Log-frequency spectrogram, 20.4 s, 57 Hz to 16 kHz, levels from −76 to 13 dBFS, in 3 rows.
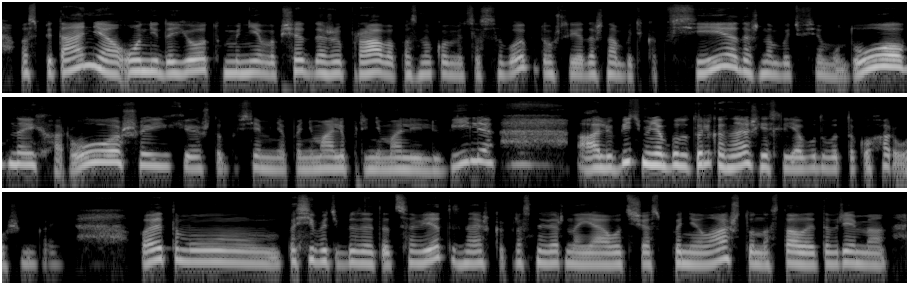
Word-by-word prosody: воспитания, 220 Hz, +5 st, +2 dB
он 220 Hz, +2 st, +4 dB
не 215 Hz, -1 st, +4 dB
дает 215 Hz, +4 st, +2 dB
мне 200 Hz, 0 st, +1 dB
вообще 195 Hz, +4 st, -1 dB
даже 195 Hz, -1 st, -1 dB
права 195 Hz, 0 st, +3 dB
познакомиться 185 Hz, 0 st, -7 dB
с -, -, -14 dB
собой. 210 Hz, +8 st, -2 dB
Потому 195 Hz, -8 st, -7 dB
что -, -, -12 dB
я -, -, -2 dB
должна 185 Hz, 0 st, -4 dB
быть 165 Hz, -2 st, -11 dB
как 185 Hz, -, -22 dB
все, 270 Hz, +9 st, 0 dB
должна 195 Hz, -3 st, -2 dB
быть 175 Hz, -1 st, -8 dB
всем 90 Hz, -2 st, -10 dB
удобной, 250 Hz, -, +5 dB
хорошей, 235 Hz, -3 st, +1 dB, 0.2 s
чтобы 190 Hz, -, -12 dB
все 205 Hz, +2 st, -7 dB
меня 185 Hz, 0 st, -5 dB
понимали, 195 Hz, +2 st, -2 dB, 0.2 s
принимали 185 Hz, 0 st, -2 dB
и 180 Hz, -1 st, -4 dB
любили, 270 Hz, -, -1 dB, 0.6 s
а 185 Hz, +2 st, +2 dB
любить 275 Hz, +9 st, +2 dB
меня 245 Hz, -2 st, +9 dB
будут 225 Hz, -2 st, +2 dB
только, 245 Hz, -2 st, +3 dB
знаешь, 230 Hz, +4 st, +3 dB
если 205 Hz, -2 st, -2 dB
я 190 Hz, -1 st, 0 dB
буду 195 Hz, 0 st, -6 dB
вот 190 Hz, 0 st, -6 dB
такой 185 Hz, -, -8 dB
хорошенькой. 190 Hz, -2 st, -9 dB, 0.6 s
Поэтому 215 Hz, -3 st, 0 dB
спасибо 220 Hz, +1 st, -2 dB
тебе 205 Hz, +1 st, -4 dB
за 200 Hz, -, 0 dB
этот 190 Hz, -1 st, -3 dB
совет. 215 Hz, +7 st, 0 dB
Ты 225 Hz, -, -10 dB
знаешь, 200 Hz, 0 st, -4 dB
как -, -, -17 dB
раз, 205 Hz, +1 st, -10 dB
наверно, 200 Hz, -1 st, -2 dB
я 185 Hz, 0 st, -1 dB
вот 185 Hz, +1 st, -3 dB
щас 190 Hz, -1 st, -5 dB
поняла, 195 Hz, +5 st, 0 dB
что 195 Hz, -, -5 dB
настало 185 Hz, +1 st, 0 dB
это 180 Hz, +1 st, -2 dB
время, 190 Hz, -2 st, -2 dB
200 Hz, 180 wpm, -21 LUFS, 190-225 Hz, 0.6 s, меня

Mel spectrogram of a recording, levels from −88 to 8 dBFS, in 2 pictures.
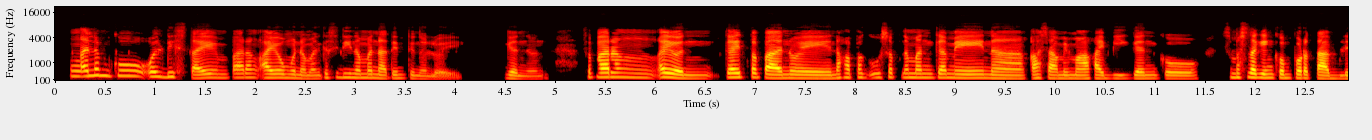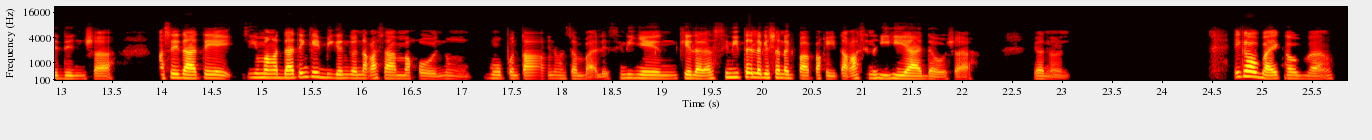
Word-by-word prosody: "Ang 275 Hz, -1 st, -3 dB
alam 310 Hz, +3 st, +1 dB
ko, 295 Hz, -3 st, -3 dB
all 255 Hz, -1 st, 0 dB
this 245 Hz, +1 st, -7 dB
time, 195 Hz, +2 st, -2 dB
parang 210 Hz, +1 st, -4 dB
ayaw 200 Hz, 0 st, 0 dB
mo 190 Hz, -2 st, -6 dB
naman, 160 Hz, 0 st, -7 dB
kasi, 205 Hz, +3 st, -12 dB
'di 215 Hz, -1 st, -6 dB
naman 195 Hz, -2 st, -4 dB
natin 175 Hz, +1 st, -4 dB
tinuloy." 160 Hz, -5 st, -11 dB, 0.5 s
Gano'n. 145 Hz, -2 st, -8 dB, 0.4 s
So, 220 Hz, -, -10 dB
parang 225 Hz, -4 st, +1 dB
ayun, 175 Hz, -7 st, +2 dB
kahit 225 Hz, 0 st, +3 dB
papaano, 190 Hz, -4 st, +4 dB
eh, 170 Hz, -1 st, -1 dB
nakapag-usap 215 Hz, +2 st, -6 dB
naman 210 Hz, -1 st, -3 dB
kami, 195 Hz, -2 st, 0 dB
na 165 Hz, -2 st, -1 dB
kasama 180 Hz, -2 st, -1 dB
yung 170 Hz, -, -7 dB
mga 165 Hz, -, +2 dB
kaibigan 170 Hz, 0 st, -4 dB
ko. 160 Hz, 0 st, -5 dB, 0.2 s
Tas 215 Hz, -, -13 dB
mas 215 Hz, +1 st, -5 dB
naging 200 Hz, -2 st, +3 dB
komportable 165 Hz, -4 st, 0 dB
din 155 Hz, -1 st, -6 dB
siya, 140 Hz, -3 st, -1 dB, 0.5 s
kasi 195 Hz, +2 st, +1 dB
dati, 180 Hz, -1 st, +5 dB, 0.2 s
yung 215 Hz, -, -2 dB
mga 200 Hz, -1 st, +6 dB
dating 230 Hz, +3 st, 0 dB
kaibigan 205 Hz, -6 st, 0 dB
ko, 180 Hz, -, 0 dB
na 175 Hz, -, 0 dB
kasama 160 Hz, -3 st, 0 dB
ko, 150 Hz, -3 st, -6 dB
no'ng 145 Hz, -3 st, -14 dB, 0.2 s
pumupunta 165 Hz, -2 st, -3 dB
kami 170 Hz, 0 st, -12 dB
ng 160 Hz, -, -11 dB
Zambales, 155 Hz, -5 st, -7 dB
hindi 185 Hz, 0 st, -6 dB
niya 175 Hz, -1 st, +3 dB
'yon 165 Hz, -, -7 dB
kilala. 165 Hz, -3 st, +3 dB
Tas 175 Hz, +6 st, -8 dB
hindi 225 Hz, 0 st, +1 dB
talaga 220 Hz, -2 st, +5 dB
siya 205 Hz, -, +3 dB
nagpapakita 160 Hz, -3 st, -1 dB
kasi 180 Hz, +3 st, -2 dB
nahihiya 165 Hz, -5 st, +3 dB
daw 135 Hz, -4 st, -4 dB
siya, -, -, -7 dB, 0.6 s
gano'n. -, -, -7 dB, 1.6 s
Ikaw 260 Hz, +1 st, +9 dB
ba, 165 Hz, -7 st, +5 dB
ikaw 165 Hz, 0 st, -1 dB
ba? 155 Hz, +1 st, -5 dB
180 Hz, 160 wpm, -25 LUFS, 165-205 Hz, 1.6 s, Ikaw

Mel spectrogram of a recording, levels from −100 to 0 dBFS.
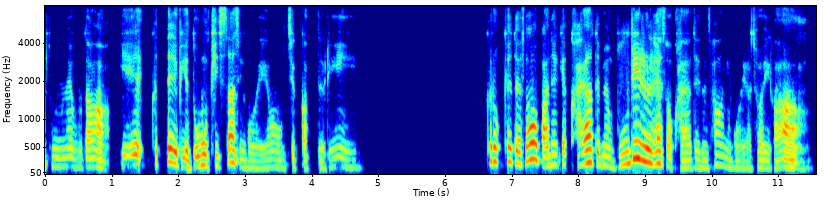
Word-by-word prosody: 동네보다 155 Hz, -3 st, -8 dB, 0.2 s
예 180 Hz, +2 st, -3 dB
그때에 220 Hz, +1 st, +1 dB
비해 155 Hz, -6 st, -3 dB
너무 175 Hz, +6 st, -1 dB
비싸진 180 Hz, -1 st, -3 dB
거예요 135 Hz, +2 st, -16 dB
집값들이. 145 Hz, +3 st, -15 dB, 1.9 s
그렇게 250 Hz, -1 st, -1 dB
돼서 255 Hz, +6 st, +4 dB
만약에 185 Hz, +3 st, -4 dB
가야 215 Hz, +6 st, +3 dB
되면 175 Hz, -8 st, -8 dB
무리를 235 Hz, +5 st, +6 dB
해서 205 Hz, -5 st, -1 dB
가야 135 Hz, 0 st, -10 dB
되는 140 Hz, -1 st, -15 dB
상황인 175 Hz, -1 st, -13 dB
거예요 130 Hz, -1 st, -17 dB
저희가. 135 Hz, 0 st, -5 dB
165 Hz, 270 characters per minute, -26 LUFS, 140-205 Hz, 1.9 s, 무리를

